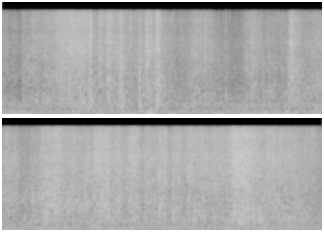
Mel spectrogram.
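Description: Disposable plastic apron crinkling and rustling in an uneven, continuous run of crackles as it is unfolded and put on.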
